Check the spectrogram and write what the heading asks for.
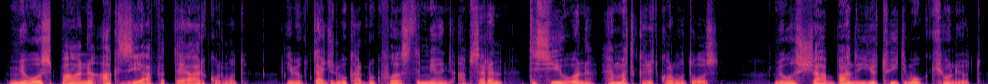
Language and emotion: Kashmiri, fearful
